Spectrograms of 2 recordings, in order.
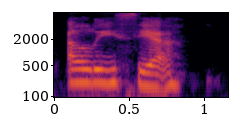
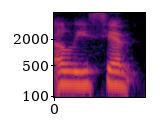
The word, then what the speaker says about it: Alicia: It's Alicia. – Alicia. – Right. It's okay, Spanish. – Okay. Oh, so it's like Alicia. – Mm-hmm. Yeah, it's just spelled, it's pronounced like the Alicia, A-L-I-C-I-A.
